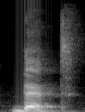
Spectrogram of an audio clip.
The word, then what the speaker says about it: debt: Debt, you write debt, but you know B is mute.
